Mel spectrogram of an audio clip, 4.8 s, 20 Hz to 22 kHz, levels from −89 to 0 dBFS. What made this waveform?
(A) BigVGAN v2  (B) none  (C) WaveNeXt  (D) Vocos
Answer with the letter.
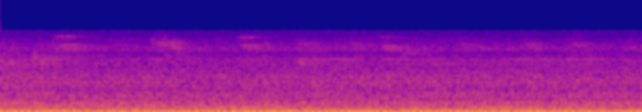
B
